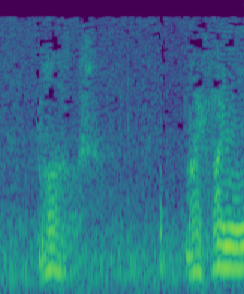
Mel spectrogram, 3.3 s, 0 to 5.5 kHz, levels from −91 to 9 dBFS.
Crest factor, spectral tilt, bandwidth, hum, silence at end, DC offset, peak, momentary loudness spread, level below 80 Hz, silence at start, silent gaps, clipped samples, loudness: 16 dB; -11 dB/octave; 5 kHz; none; 0 s; under 0.1%; -4 dBFS; 20 LU; -44 dBFS; 0 s; none; under 0.1%; -19 LUFS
